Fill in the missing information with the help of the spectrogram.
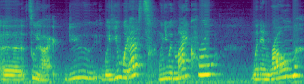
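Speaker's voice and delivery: building from slow and sweet to high and loud; sweet at first, then rising into a firm scold; sassy teacher warning. Retold or imitated. Teacher scolding a new student, building sassy. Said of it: "So I'm like".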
